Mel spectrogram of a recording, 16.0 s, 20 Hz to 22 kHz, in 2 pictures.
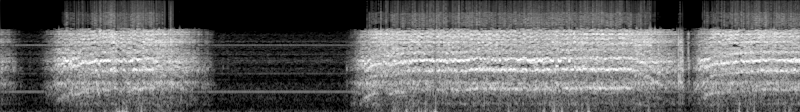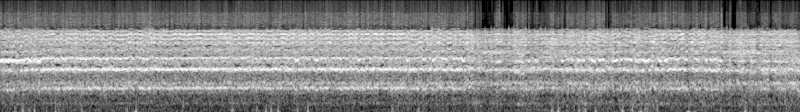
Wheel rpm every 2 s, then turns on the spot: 90, 20, 190, 140, 220, 230, 230, 220.
none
